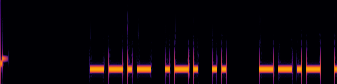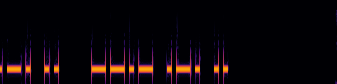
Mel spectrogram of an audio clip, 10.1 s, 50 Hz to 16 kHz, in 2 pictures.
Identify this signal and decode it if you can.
Morse code, heard as a keyed tone, about 17 wpm, 700 Hz. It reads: QRI QRI QRI
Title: Q-Codes Repeated 3x 17wpm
